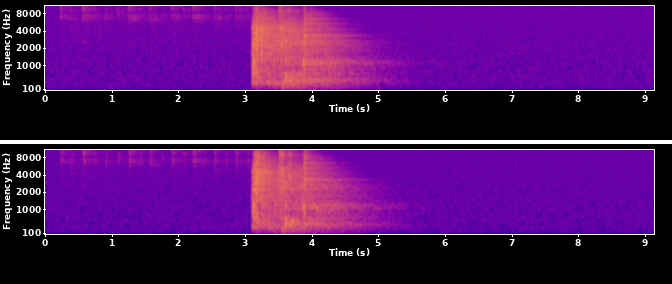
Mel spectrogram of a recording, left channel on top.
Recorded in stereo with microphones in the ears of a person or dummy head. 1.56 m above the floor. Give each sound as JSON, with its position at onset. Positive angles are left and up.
{"t": 0.2, "sound": "keys jangling", "side_deg": 50, "distance_m": 4.5}
{"t": 3.1, "sound": "crushing", "side_deg": 10, "distance_m": 1.2}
